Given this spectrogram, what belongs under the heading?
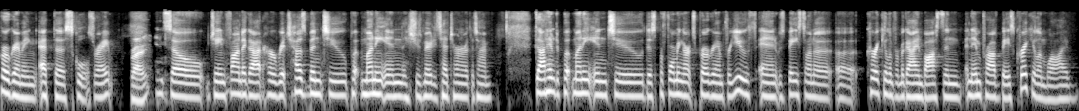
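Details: Adult speaker; ordinary speech.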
